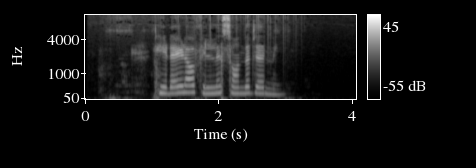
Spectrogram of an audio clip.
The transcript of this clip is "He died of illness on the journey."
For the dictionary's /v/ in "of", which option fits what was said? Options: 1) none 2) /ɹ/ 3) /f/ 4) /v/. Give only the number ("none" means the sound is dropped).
3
